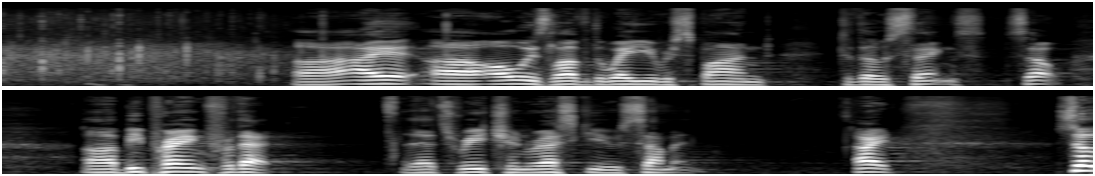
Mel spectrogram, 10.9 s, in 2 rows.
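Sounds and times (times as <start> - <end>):
audience applause: 0.0 - 1.8
speech: 1.5 - 9.0, 9.7 - 10.2.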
